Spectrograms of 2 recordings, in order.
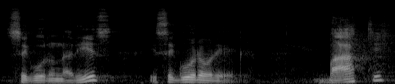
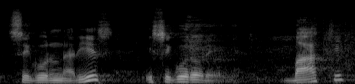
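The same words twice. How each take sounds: The two takes are said the same way.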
